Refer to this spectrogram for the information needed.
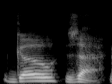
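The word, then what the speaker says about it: Gose: So let's talk about the Goza, and it is pronounced Goza. That's not me writing it. That's what the real pronunciation, spelt goes like a hose with a G, but pronounced Goza.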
